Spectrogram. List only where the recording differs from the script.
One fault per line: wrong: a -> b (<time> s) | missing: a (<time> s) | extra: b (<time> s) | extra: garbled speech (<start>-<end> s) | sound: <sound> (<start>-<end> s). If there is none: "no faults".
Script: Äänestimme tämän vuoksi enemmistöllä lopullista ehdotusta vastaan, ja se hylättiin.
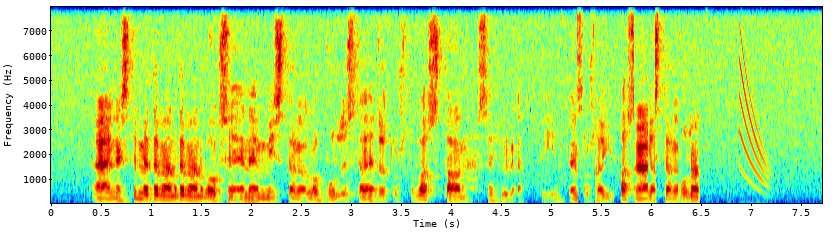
extra: tämän (1.2 s)
missing: ja (4.2 s)
extra: garbled speech (5.2-6.5 s)
sound: chirp (6.9-7.2 s)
